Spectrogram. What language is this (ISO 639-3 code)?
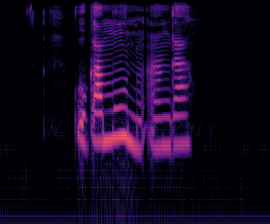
tso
